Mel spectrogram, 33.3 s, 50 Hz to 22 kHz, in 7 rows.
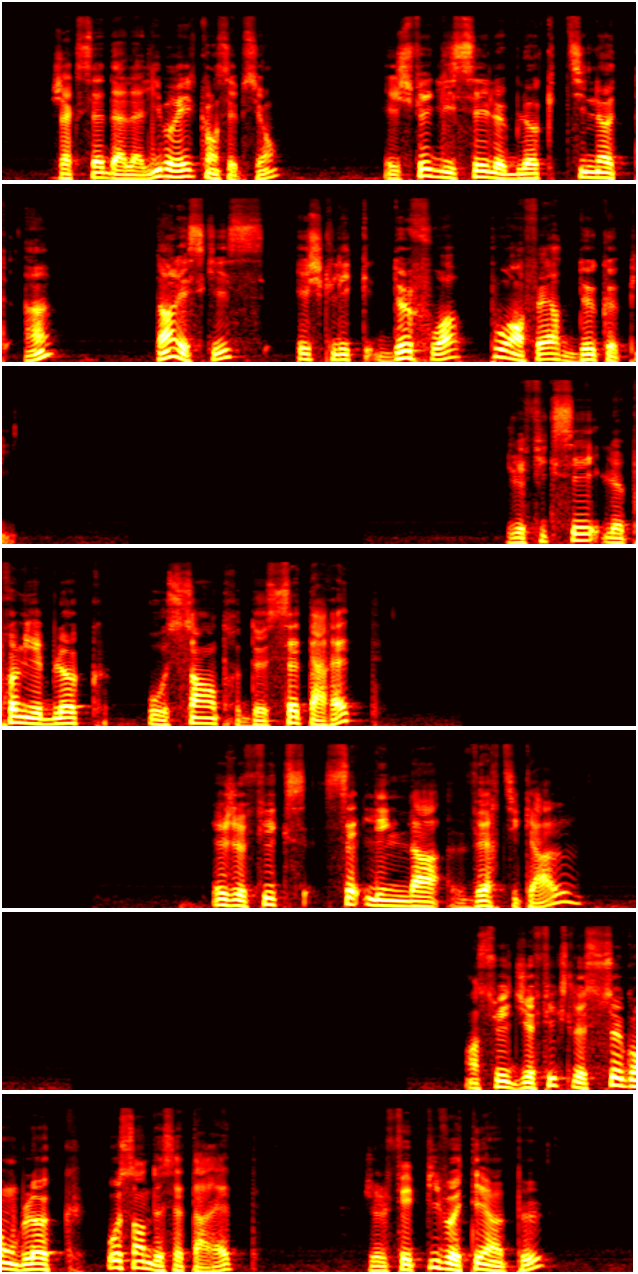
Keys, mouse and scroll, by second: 3.0-4.1 drag, 5.2 click, 6.0 click, 7.4 click, 12.2-15.4 drag, 15.9 click, 16.5 click, 19.2 click, 20.5 click, 21.7 click, 23.2-28.1 drag, 29.7-30.9 drag, 32.0 click, 32.7 click.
